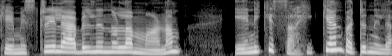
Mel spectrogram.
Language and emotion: Malayalam, disgusted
